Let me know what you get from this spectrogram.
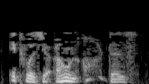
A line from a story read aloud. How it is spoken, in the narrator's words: the pirates answered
